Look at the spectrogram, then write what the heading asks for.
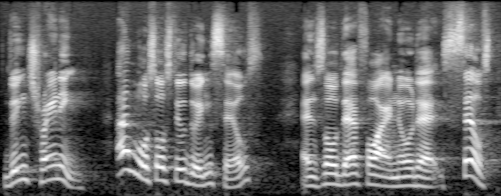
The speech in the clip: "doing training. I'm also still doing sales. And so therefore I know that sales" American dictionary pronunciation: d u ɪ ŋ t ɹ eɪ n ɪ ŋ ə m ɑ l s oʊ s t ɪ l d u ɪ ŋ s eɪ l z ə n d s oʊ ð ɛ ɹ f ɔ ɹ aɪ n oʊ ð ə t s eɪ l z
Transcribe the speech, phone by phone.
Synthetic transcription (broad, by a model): d u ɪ ŋ t ɹ eɪ n ɪ ŋ ə m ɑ s oʊ s t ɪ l d u ɪ ŋ s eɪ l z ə n s oʊ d ɛ f ɔ aɪ n oʊ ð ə t s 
